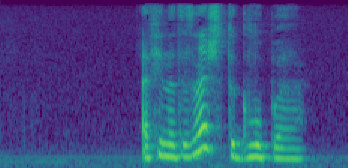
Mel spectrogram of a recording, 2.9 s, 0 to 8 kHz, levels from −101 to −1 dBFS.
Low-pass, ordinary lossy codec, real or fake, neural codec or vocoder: 7.2 kHz; MP3, 48 kbps; real; none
